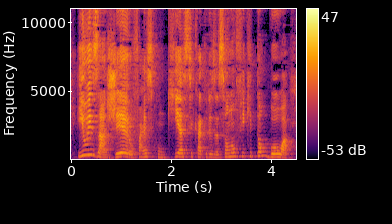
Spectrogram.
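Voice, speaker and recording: Lively intonation marks this very slow speech, heard with audible room echo. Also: woman. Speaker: aesthetic physiotherapy instructor. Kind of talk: online live class. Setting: live stream.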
